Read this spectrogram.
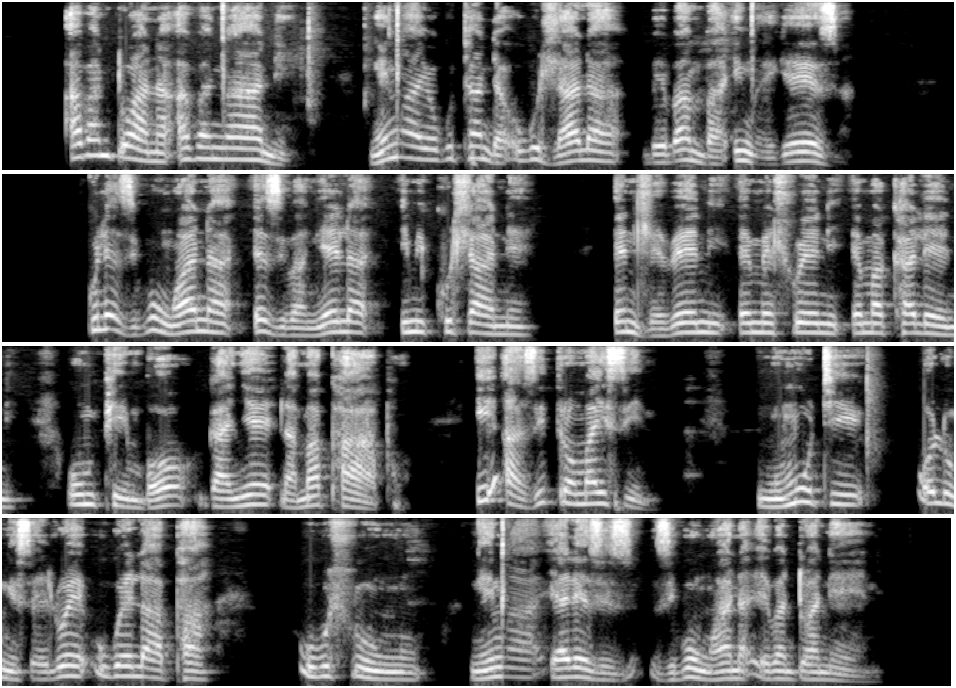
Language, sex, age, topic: North Ndebele, male, 36-49, health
